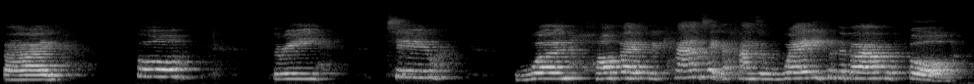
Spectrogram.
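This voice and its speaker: A slightly high-voiced woman talks through a barre and mat workout at an unhurried pace, counting down reps and cueing each move. She is audibly out of breath. Her voice comes from some distance in a very echoey room. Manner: counts reps and cues moves, gently encouraging. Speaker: fitness instructor. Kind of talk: exercise class instruction.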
